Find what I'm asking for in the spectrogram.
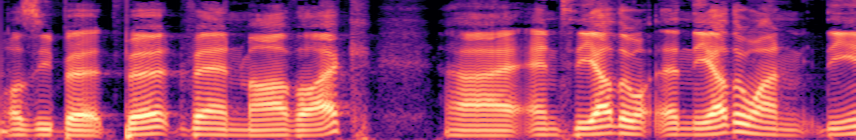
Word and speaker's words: Bert van Marwijk: Firstly, he's Dutch from the Netherlands, Bert van Marwijk. How did I go? – Bert van Marwijk.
